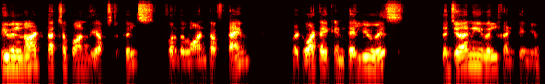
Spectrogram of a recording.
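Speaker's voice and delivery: ordinary talk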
